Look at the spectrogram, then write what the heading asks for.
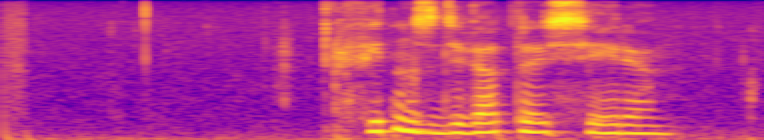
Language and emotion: Russian, neutral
